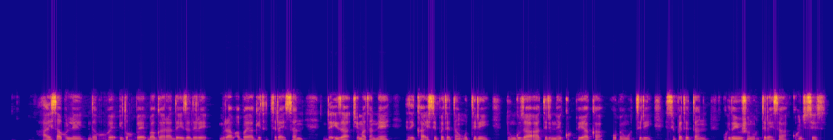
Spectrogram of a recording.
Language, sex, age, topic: Gamo, male, 18-24, government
